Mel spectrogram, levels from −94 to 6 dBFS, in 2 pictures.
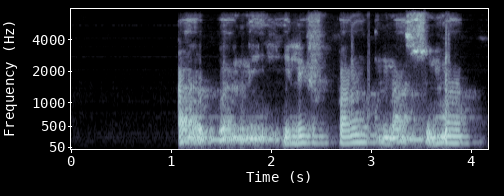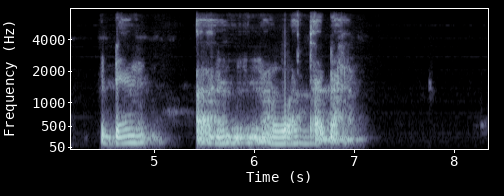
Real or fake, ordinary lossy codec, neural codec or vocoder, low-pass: fake; Opus, 64 kbps; vocoder, 22.05 kHz, 80 mel bands, HiFi-GAN; 7.2 kHz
